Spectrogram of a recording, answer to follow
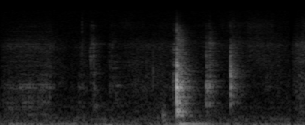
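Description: Handling noise, then a sharp knock about a second in and a lighter one just after, as the white-painted crib side panel is shifted and set down.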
